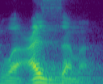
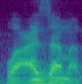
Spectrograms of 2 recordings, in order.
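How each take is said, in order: First: The z sound is held long and doubled. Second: The z sound is short and single. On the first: The speaker calls it wrong. "bukan wa azzama" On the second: The speaker calls it right. "Zainya nggak usah ditasjid ya"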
